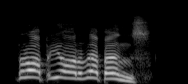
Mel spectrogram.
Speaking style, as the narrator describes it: Through the ringing in our ears came a shout

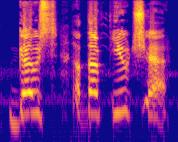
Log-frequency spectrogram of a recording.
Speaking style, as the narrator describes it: the old man exclaimed

